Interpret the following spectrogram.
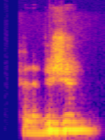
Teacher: television, pronounced with a j, not a sh, j. And then the service is televisione.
